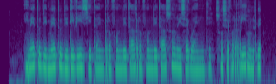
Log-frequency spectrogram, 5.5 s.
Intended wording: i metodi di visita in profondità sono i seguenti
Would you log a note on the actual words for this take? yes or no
yes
